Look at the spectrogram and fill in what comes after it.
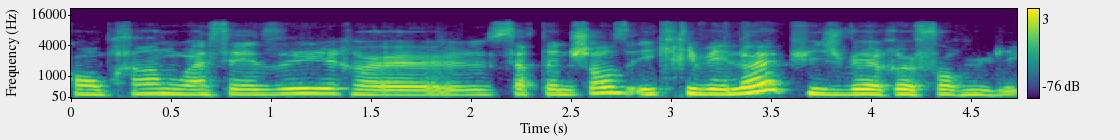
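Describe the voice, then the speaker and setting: In a Quebec accent, a woman speaks very slowly at a medium pitch, her tone dark and mellow and her intonation fairly even, over a quiet background. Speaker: social worker and grief workshop presenter. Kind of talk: online lecture. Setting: online video conference.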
